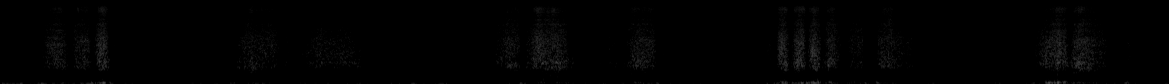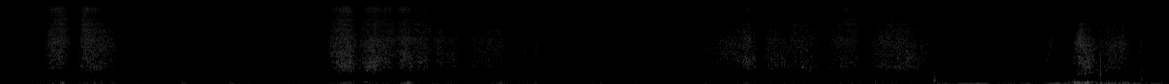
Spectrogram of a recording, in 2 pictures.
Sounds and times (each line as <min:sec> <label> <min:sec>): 0:10.3 Cloth Rustle 0:13.0
0:14.9 Cloth Rustle 0:23.3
